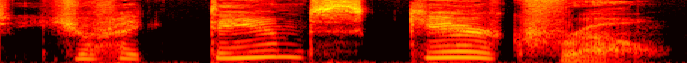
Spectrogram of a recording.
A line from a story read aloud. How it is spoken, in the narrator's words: muttering the words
